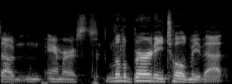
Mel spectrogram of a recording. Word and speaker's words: Amherst: First of all, you don't pronounce the H.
